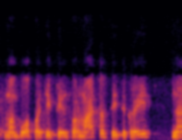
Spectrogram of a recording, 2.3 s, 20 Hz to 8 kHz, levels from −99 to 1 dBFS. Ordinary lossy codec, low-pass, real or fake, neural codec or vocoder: MP3, 48 kbps; 7.2 kHz; real; none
